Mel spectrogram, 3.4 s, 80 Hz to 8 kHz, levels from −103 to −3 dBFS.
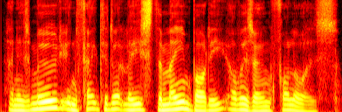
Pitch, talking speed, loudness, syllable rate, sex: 140 Hz, 230 wpm, -16 LUFS, 5.5 syllables/s, male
